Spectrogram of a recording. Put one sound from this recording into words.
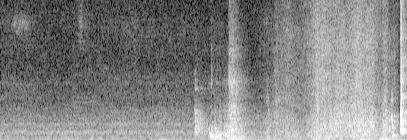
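A lift's outer door slides open.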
